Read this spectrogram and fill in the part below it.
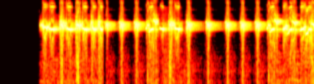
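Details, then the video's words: Sunbird giving a lively, rapid chattering song of high, buzzy, metallic pulses repeated several times a second. After half a second of silence the pulses begin, with denser trilled bursts at the start and near the end. "Suara crecetan burung kolibri sogok ontong /srigati gacor"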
